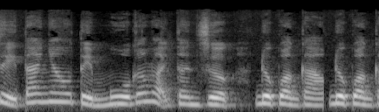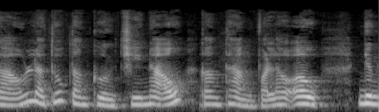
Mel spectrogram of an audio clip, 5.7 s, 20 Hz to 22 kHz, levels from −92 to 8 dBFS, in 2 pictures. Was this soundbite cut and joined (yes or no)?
yes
